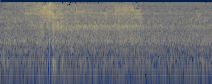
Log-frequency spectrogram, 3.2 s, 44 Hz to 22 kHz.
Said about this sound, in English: The beautiful little creek. I'm about 2 miles on the hike here. You probably hear the water behind me. Can't see it very well, but the waterfall down there. Over there.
